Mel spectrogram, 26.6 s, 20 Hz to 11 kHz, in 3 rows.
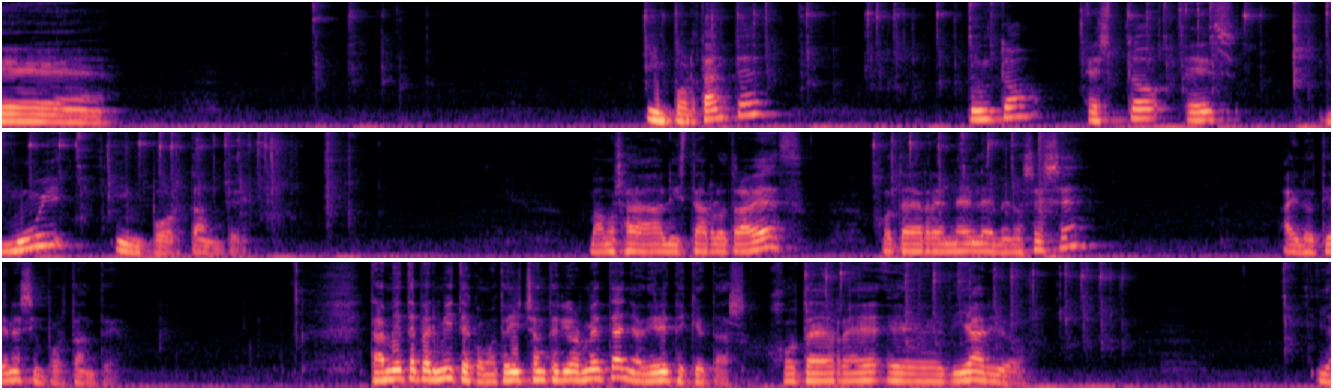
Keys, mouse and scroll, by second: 2.3 typing, 4.0-11.1 typing, 14.4-16.0 typing, 20.1-22.0 scroll down 1, 22.0-23.1 scroll down 1, 22.8-26.2 typing.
